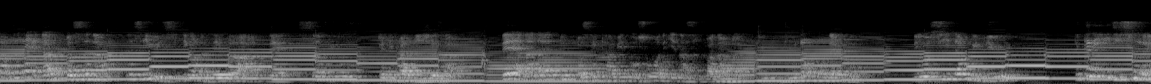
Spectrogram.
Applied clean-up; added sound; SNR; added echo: none; Wind instrument, woodwind instrument; -1 dB; reverberation time 1.3 s.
